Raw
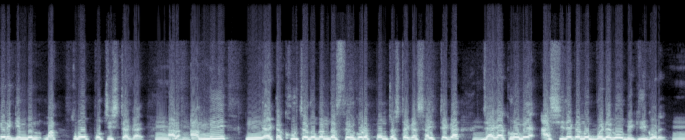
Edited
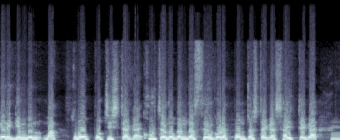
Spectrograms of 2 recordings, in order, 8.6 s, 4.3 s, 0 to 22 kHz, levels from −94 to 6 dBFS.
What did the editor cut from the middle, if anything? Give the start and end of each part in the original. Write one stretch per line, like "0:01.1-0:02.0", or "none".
0:01.8-0:03.6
